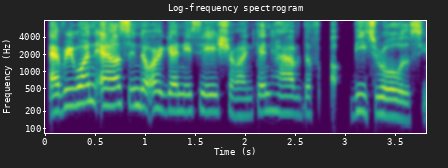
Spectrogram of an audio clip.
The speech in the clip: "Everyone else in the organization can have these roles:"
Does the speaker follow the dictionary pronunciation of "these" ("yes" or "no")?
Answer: no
